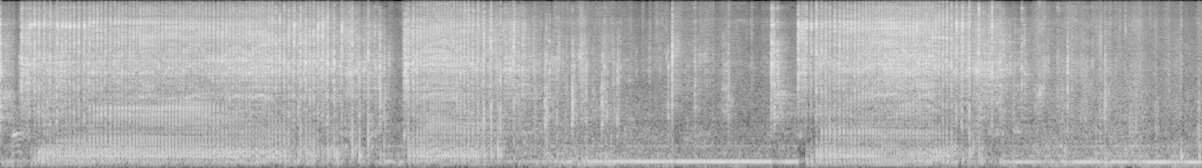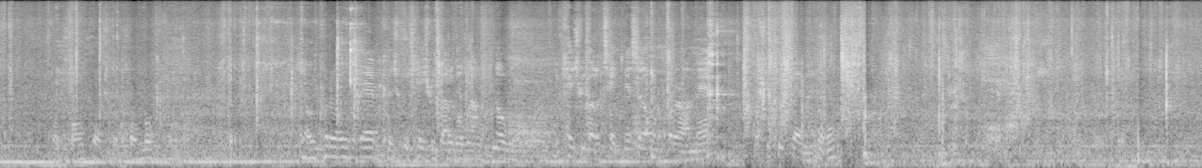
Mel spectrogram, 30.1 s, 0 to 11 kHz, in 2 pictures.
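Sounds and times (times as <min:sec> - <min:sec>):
jackhammer hammering: 0:00.0 - 0:07.8, 0:09.6 - 0:13.7.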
